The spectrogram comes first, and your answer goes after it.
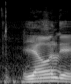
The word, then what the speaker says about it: Yaoundé: Yaoundé, yes, that's the right capital. way Good. to pronounce it.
